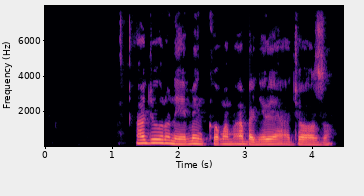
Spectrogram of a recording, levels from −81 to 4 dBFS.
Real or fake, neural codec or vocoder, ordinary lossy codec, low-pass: real; none; none; none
